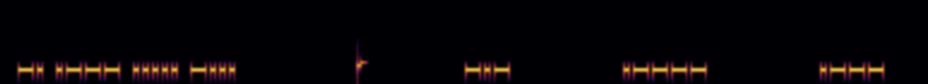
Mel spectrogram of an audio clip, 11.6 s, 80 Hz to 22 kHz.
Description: Morse code, heard as a keyed tone, about 20 wpm, spaced as for 10 wpm, 700 Hz. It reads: NJ5B K1J
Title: USA Call Signs - 4 Characters - 8x Character Spacing - 20wpm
